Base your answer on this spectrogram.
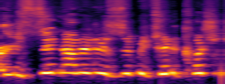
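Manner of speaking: mock group yelling. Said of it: "everybody starts yelling at my buddy Ed".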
